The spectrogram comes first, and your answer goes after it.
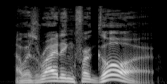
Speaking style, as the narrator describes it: he roared

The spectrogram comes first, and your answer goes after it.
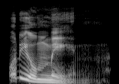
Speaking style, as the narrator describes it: barked Sir Roderick, having had so much to do with loonies as given him a rather sharp and authoritative manner on occasion

